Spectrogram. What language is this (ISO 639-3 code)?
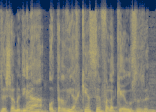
heb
